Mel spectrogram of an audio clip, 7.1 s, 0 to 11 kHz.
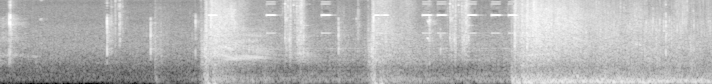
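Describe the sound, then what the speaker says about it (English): A mine thrower in Resident Evil 4 blasts wooden crates apart, a few sharp bangs and bursts followed by a heavier, sustained explosive rumble near the end, with no talk over it. "Might as well use the mine thrower to blow up some crates."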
